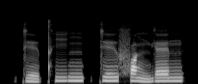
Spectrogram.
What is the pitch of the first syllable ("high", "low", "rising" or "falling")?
low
